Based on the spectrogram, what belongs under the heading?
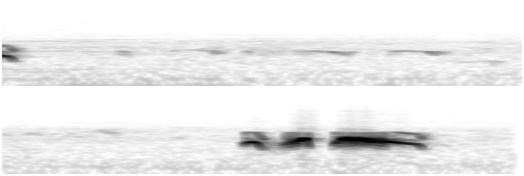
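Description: A spotted dove gives a quick, low, hollow coo of a few soft notes after near silence.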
